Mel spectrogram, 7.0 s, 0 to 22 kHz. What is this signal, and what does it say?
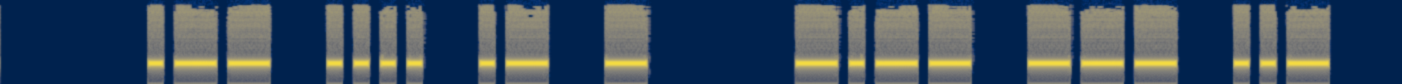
Morse code, heard as a keyed tone, about 18 wpm, spaced as for 15 wpm, 1000 Hz. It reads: WHAT YOU
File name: qotdfiles / 15wpm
